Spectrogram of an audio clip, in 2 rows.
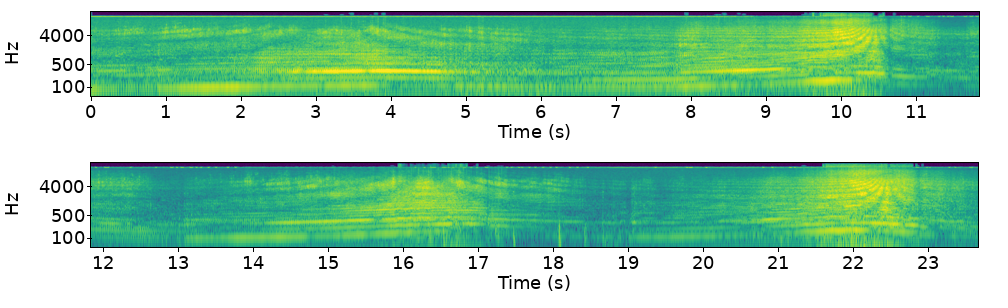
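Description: A race car on a time trial lap in a 1988 200-lap race roars past down the front straightaway, engine pitch rising and falling in repeated loud passes with strong Doppler sweeps.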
